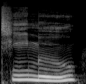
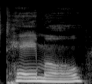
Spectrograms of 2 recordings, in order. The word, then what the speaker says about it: Teemu: Teemu Selanne, and yes, as if we're pronouncing names correct, it's not Timu, it's Teemu Selanne, Teppo Numminen, ultimate gentleman, and Saku Koivu, incredible, gentle man, and had the pleasure of speaking to him.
